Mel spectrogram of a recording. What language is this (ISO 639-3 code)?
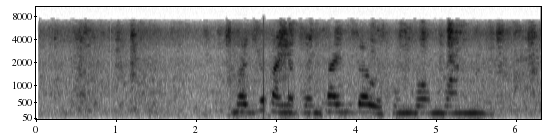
lug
